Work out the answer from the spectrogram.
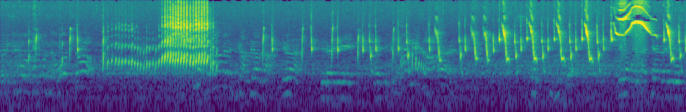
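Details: Pet sakura Java sparrow singing while pecking at hangnails on a person's finger: a long run of dry clicks and short sharp notes, a brief harsh noisy burst early on, then quickening clicks ending in two loud ringing, arched chirps.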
